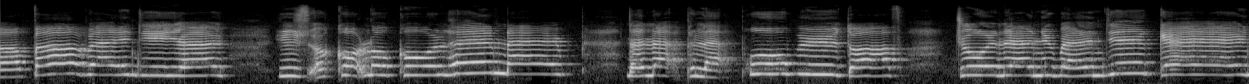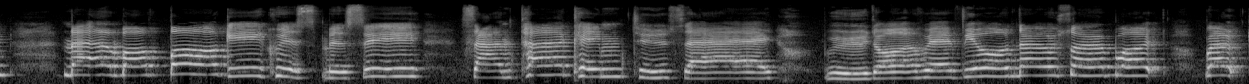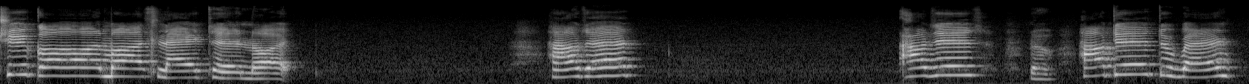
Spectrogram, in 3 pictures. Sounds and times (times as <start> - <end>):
Child singing: 0.0 - 28.0, 30.4 - 31.5, 34.0 - 37.4.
